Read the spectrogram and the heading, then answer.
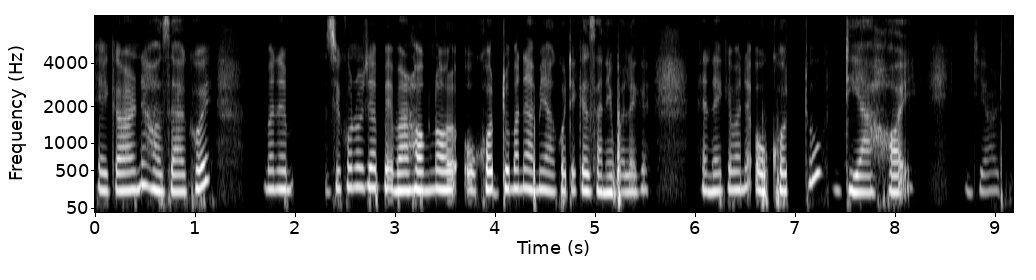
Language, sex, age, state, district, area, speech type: Assamese, female, 18-30, Assam, Sivasagar, rural, spontaneous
